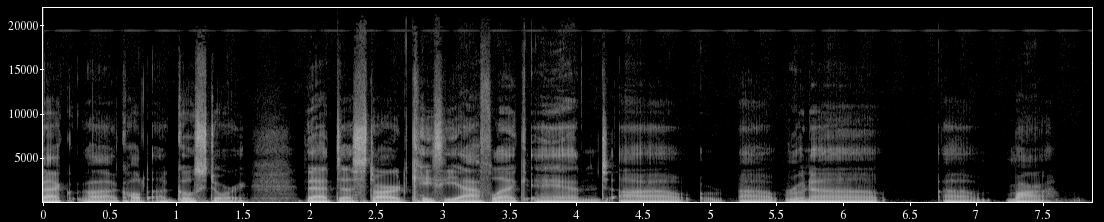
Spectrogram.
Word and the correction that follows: Rooney Mara: Am I getting her name right? – Rooney Mara. Yeah.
